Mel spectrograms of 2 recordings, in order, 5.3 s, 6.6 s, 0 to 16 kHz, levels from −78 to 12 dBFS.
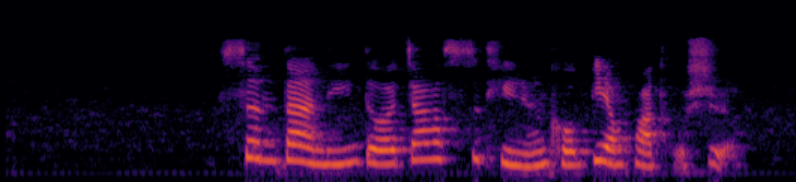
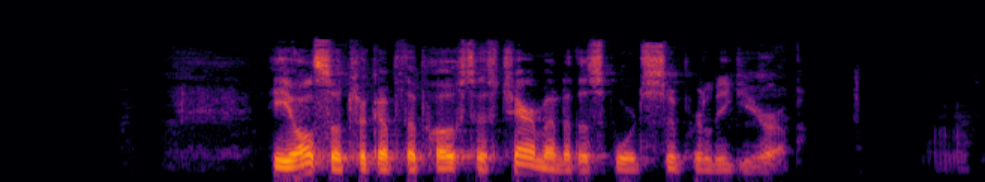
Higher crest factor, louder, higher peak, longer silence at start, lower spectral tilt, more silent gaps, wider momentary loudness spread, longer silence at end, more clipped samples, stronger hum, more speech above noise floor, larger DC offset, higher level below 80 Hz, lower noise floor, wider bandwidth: about the same, 20 dB vs 18 dB; second, -25 LUFS vs -17 LUFS; second, -8 dBFS vs -2 dBFS; second, 1.5 s vs 1.8 s; about the same, -3 dB/octave vs -4 dB/octave; neither; second, 12 LU vs 16 LU; second, 0.4 s vs 1.35 s; neither; neither; second, 38 dB vs 55 dB; neither; second, -74 dBFS vs -60 dBFS; second, -63 dBFS vs -72 dBFS; about the same, 8.2 kHz vs 8 kHz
